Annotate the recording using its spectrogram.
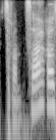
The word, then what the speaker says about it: Cvancara: Hallo, mein Name ist Brigitte Zwanzara, so wie du schon richtig ausgesprochen hast.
